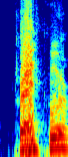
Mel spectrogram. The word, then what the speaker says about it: Crevecoeur: How do you say that? Crevecoeur. Okay.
